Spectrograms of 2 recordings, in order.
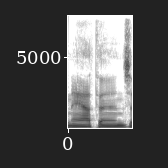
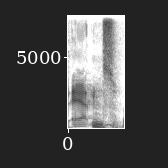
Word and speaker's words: Athens: So what we've done is, you know, a couple of gravel bikers like Shane Hintz out in Athens, and especially Athens has already really embraced this. – Minus 1 point for pronouncing Athens incorrectly. – It's Athens.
